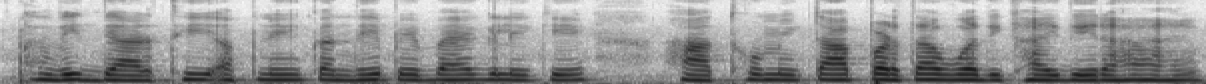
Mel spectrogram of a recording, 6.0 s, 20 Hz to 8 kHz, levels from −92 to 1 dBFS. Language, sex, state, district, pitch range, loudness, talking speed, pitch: Hindi, female, Bihar, Gopalganj, 180-190 Hz, -16 LUFS, 150 wpm, 185 Hz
